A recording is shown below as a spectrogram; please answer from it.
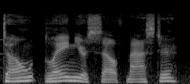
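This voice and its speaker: Higher-voiced, loyal young servant. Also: male voice, takes it slowly, fairly bright tone, slight background noise. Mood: consoling. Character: loyal, deferential young male servant, caring. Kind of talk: video game voice acting.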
